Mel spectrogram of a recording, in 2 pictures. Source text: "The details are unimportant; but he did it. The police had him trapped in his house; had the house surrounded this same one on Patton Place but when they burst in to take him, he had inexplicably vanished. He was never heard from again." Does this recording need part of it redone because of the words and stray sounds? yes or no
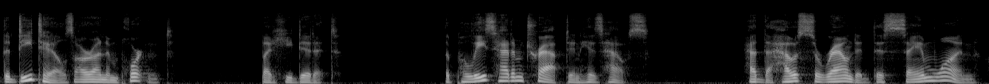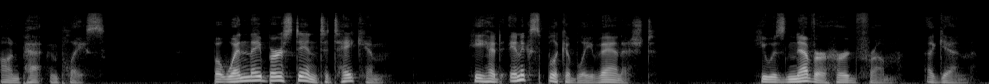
no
